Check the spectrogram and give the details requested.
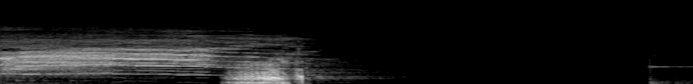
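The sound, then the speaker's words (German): A loud, drawn-out scream with strong harmonics lasts about three seconds, breaks into a rough, strained cry and fades into silence. A faint short sound comes near the end. “Nachdem die Schreie verstummt und die Stille allmählich zurückkehrte, hörte der alte Mann noch vereinzeltes Schmatzen aus dem von Mode überwucherten Gewölbe kommen.”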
